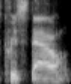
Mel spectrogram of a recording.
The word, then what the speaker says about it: Christou: Y'all have been saying my name wrong. It's Chris Style.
